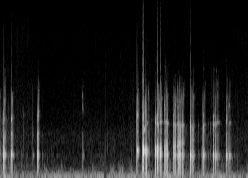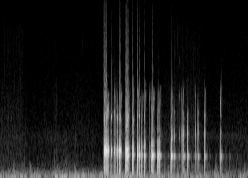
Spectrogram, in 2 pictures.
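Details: Human bowel sounds (borborygmi), active digestion recorded instead of intended hunger sounds: two loud runs of rapid gurgling, bubbling pops in a quiet room.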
